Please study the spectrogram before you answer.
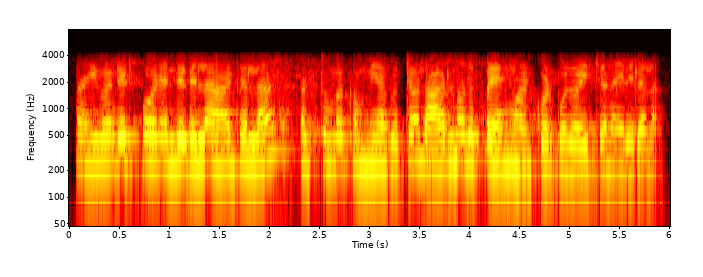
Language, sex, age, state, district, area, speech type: Kannada, female, 18-30, Karnataka, Hassan, urban, conversation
